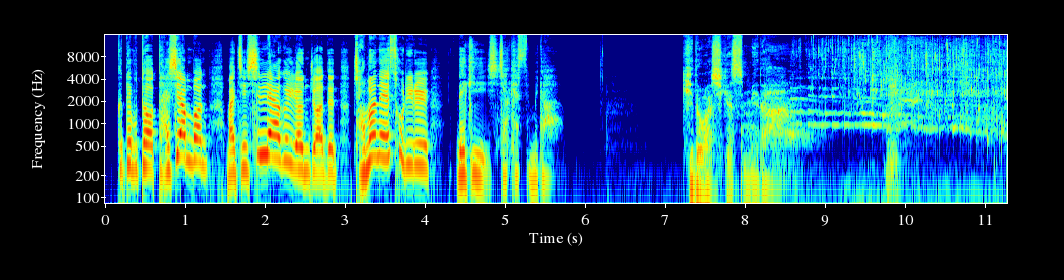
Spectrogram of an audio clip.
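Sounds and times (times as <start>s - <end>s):
speech: 0.2s - 5.7s, 7.2s - 8.7s, 9.8s - 10.0s
water being filled into a container: 8.6s - 11.2s.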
